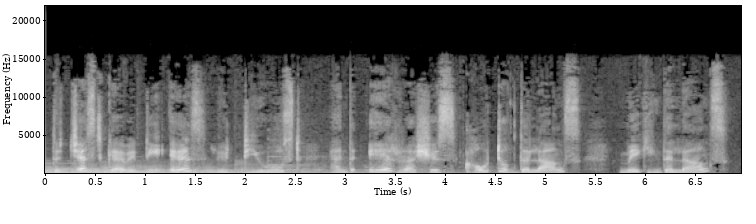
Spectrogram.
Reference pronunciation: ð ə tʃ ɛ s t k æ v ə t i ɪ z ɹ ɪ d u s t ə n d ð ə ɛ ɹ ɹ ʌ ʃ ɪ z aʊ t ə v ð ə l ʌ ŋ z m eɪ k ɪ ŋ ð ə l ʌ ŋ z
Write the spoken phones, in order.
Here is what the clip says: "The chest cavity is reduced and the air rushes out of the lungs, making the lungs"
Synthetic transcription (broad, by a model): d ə tʃ ɛ s t k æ v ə t i ɪ z ɹ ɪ d u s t ə n d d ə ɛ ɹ ɹ ʌ ʃ ɪ z aʊ t ə v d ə l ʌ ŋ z m eɪ k ɪ ŋ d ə l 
